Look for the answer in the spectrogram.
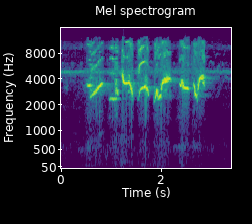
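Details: Oriental magpie-robin song for training songbirds: seven clear phrases of sweet whistled slurs, each swooping up or down, delivered at about three per second.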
